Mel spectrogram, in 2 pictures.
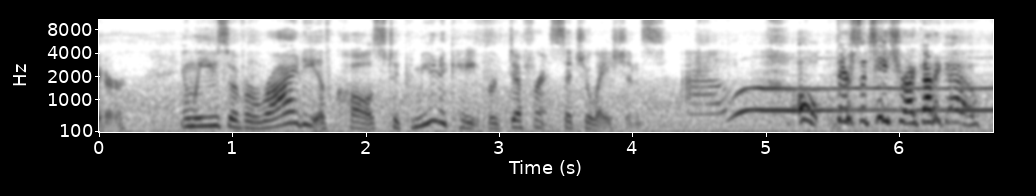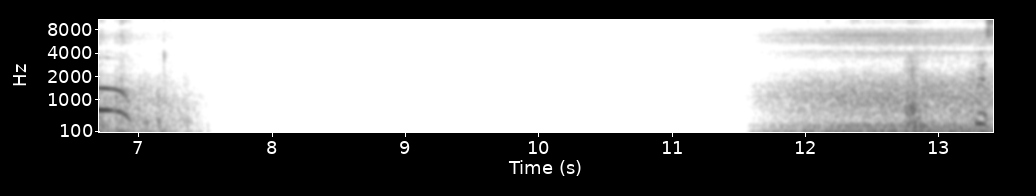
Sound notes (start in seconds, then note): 4.7 awooooooo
